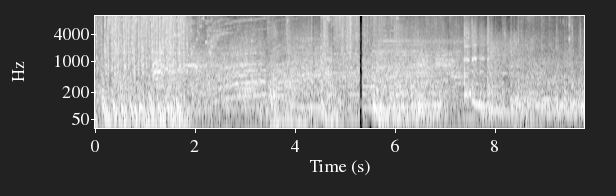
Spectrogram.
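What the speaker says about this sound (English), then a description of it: "Near gunshots." Gunfire rings out at close range in the Death Stranding video game, a dense, continuous barrage of shots and blasts that runs almost the entire time with only a brief gap midway.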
